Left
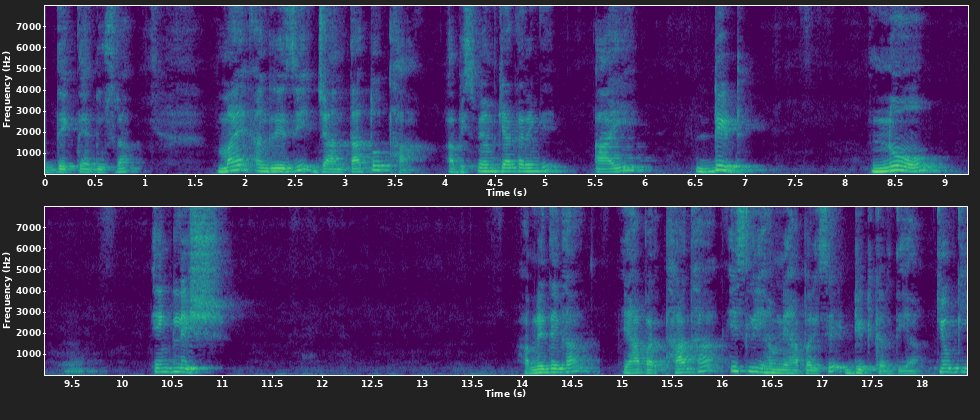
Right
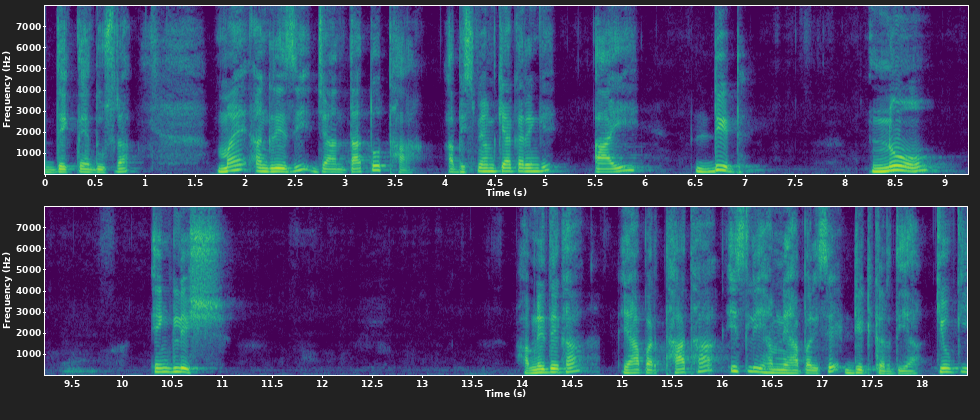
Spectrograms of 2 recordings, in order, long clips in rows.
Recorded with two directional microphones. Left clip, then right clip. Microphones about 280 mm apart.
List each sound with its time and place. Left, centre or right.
0.1 s a woman's voice: right
8.2 s speech: right
10.2 s speech: right
13.9 s a man's voice: right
